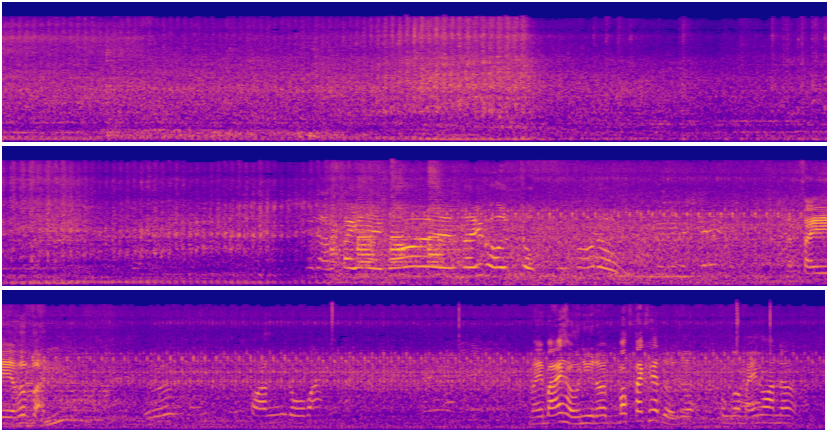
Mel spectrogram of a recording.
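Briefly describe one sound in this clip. A tractor engine runs with a steady low rumble.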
